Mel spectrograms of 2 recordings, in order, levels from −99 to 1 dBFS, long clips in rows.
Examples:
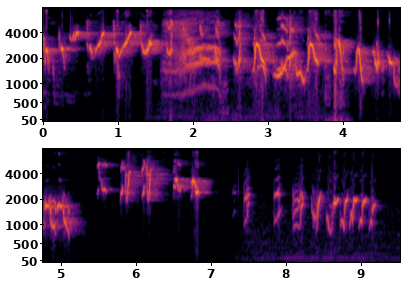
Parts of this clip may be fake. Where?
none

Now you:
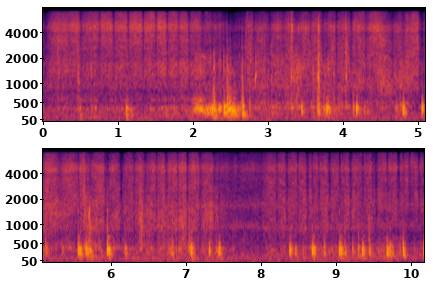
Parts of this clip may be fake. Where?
9.5-10.2

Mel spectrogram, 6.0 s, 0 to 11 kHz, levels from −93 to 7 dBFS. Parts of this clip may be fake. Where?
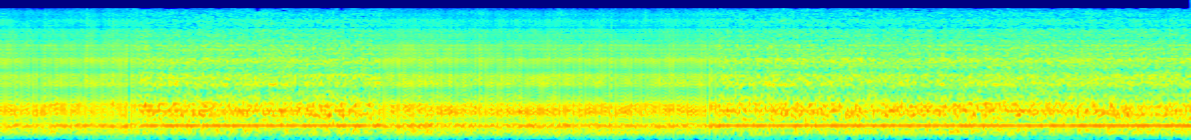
0.0-0.7; 1.9-3.6

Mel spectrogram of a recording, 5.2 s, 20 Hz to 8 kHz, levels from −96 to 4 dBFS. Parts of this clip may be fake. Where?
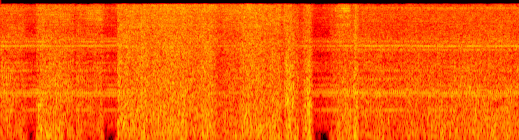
none

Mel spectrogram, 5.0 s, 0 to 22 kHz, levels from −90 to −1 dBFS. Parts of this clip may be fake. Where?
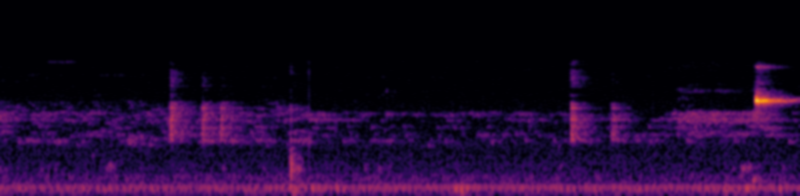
none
